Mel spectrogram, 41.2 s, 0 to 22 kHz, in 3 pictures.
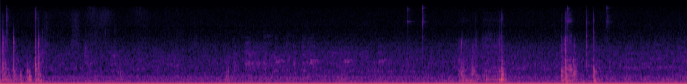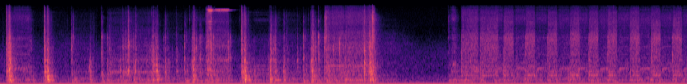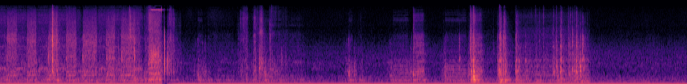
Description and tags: Printing with an HP Photosmart C4400 printer. Recorded with a Zoom H4n portable recorder.
print, printing, printer, machine, mechanical, hp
